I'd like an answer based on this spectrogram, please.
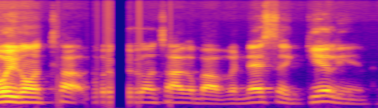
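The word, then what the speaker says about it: Guillén: So now we're gonna talk about Vanessa Gillian. How you say her name? Guillen.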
